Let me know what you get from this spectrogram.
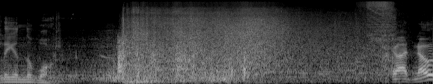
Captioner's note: water splashing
